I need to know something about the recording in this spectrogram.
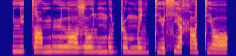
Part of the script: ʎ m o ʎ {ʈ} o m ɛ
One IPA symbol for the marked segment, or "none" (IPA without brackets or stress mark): ʈ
